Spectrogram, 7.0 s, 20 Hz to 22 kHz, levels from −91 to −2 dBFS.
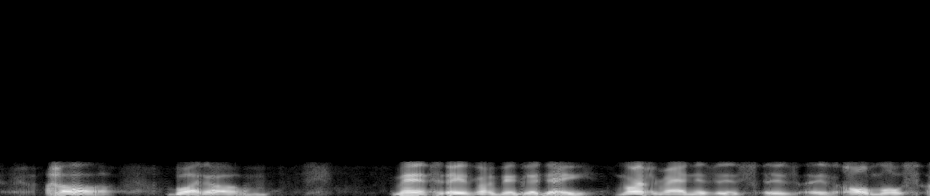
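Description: From start to finish the speech is coded by a Codec 2 vocoder, with heavy damage. The decoder rebuilds each voice from sine waves driven by pitch, voicing, energy and a coarse spectral envelope, so the original waveform is lost and the voice comes out robotic and buzzy. The coding is at 1.2 kbit/s. The sound sits in a line band of 150 Hz to 3.6 kHz, with nothing above 3.7 kHz.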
